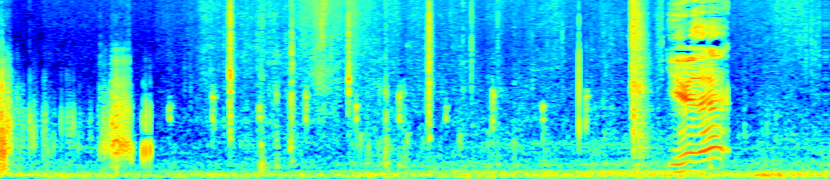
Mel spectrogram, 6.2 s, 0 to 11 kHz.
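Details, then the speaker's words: 2015 Kia Optima Hybrid, almost 20k miles, brakes already replaced once at about 5k miles, noise has returned: quiet rolling, then a brief wavering high squeal as the brakes are applied. Recurring brake squeak, dealer could not duplicate it. "All right, let's see if we can get this thing to squeak, since no one believes me."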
